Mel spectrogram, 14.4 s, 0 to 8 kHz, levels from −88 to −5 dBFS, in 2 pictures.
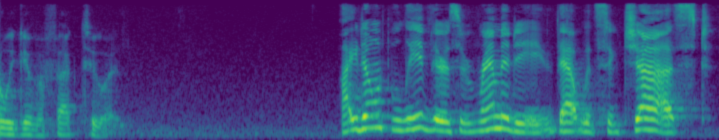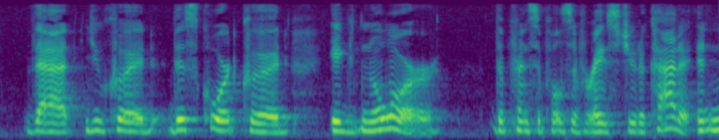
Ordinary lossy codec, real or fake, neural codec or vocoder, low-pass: MP3, 64 kbps; real; none; 7.2 kHz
